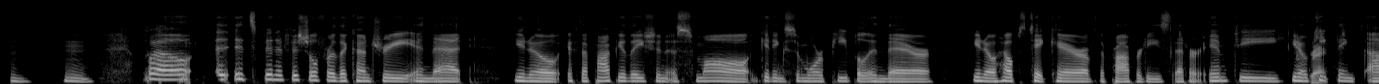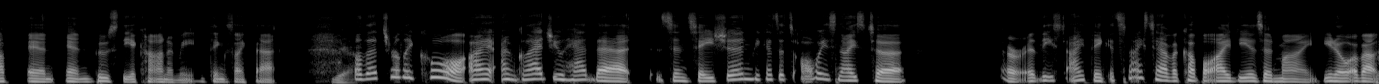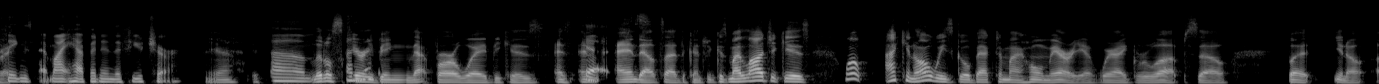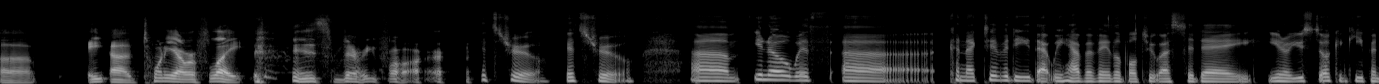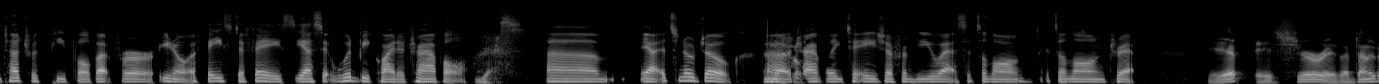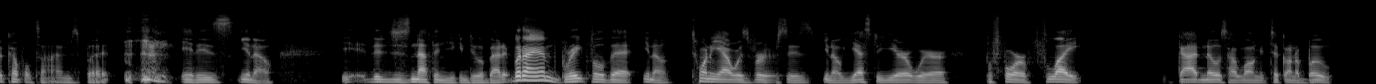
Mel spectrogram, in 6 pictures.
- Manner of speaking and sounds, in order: other background noise; laughing while speaking: "is very far"; throat clearing
- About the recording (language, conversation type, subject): English, unstructured, What place feels like home to you, and why?
- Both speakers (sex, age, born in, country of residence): female, 55-59, United States, United States; male, 55-59, United States, United States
